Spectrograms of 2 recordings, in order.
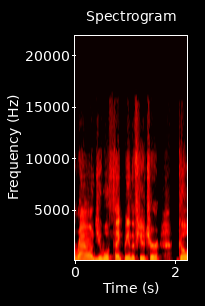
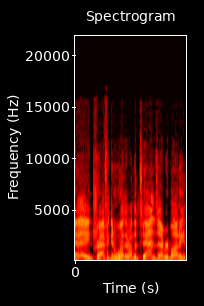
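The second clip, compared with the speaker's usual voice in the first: put-on radio DJ announcer voice, pitched up; 6 semitones higher than usual. Saying you don't need a radio voice, doing a put-on radio announcer voice. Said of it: "you don't have to have a radio voice. You know, you don't have to sound".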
